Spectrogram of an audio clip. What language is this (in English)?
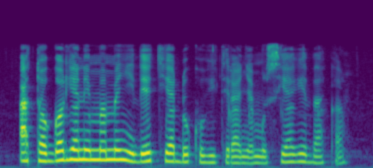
Kikuyu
